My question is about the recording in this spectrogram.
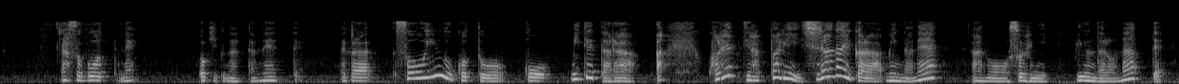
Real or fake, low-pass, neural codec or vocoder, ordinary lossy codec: fake; none; codec, 16 kHz, 8 kbps, FunCodec, trained on Chinese and English, 25 frames a second; none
